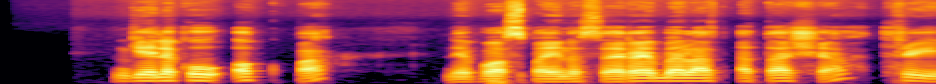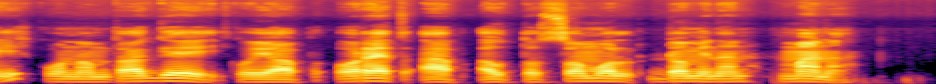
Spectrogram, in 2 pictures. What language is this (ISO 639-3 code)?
kln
